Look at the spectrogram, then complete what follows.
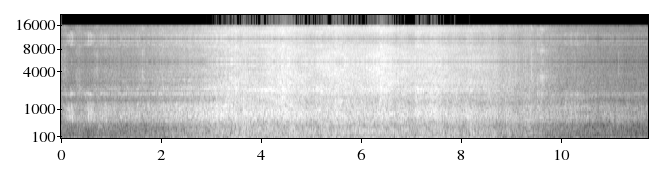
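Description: Electric passenger train passing the platform at speed without stopping. The rush of wheels on the rails builds over the first few seconds, is loudest midway, then fades as the train goes away.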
